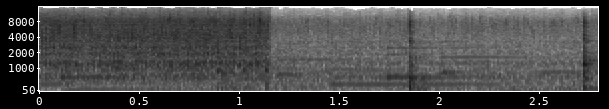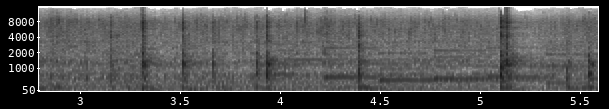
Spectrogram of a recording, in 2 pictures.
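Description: Cooked beans, peas and lentils sizzling loudly as they hit hot oil in a stainless steel pan, the sizzle dying down about a second in. A quieter frying hiss follows, broken by about seven sharp clinks of utensils against the pan as the rest is scraped in.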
